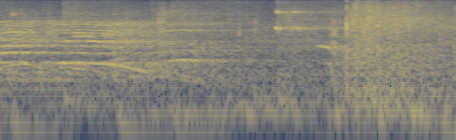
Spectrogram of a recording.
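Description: Volleyball rally: a player's long shouted call during play, then the ball being struck near the end.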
